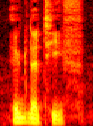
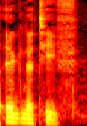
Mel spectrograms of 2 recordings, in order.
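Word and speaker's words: Ignatieff: consolation by Michael and let's see if I pronounce this right ignative Michael ignatif that's right I looked it up are you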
